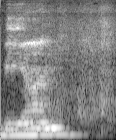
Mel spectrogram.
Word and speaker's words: beyond: Mira que hay una Y o una Y, pero la pronunciación es como si fuera una I muy suave. Beyond. Como ya tenemos la palabra be aquí, o bueno, esta sílaba be, no necesitamos agregarle otro sonido a esta Y y vamos a decir beyond.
